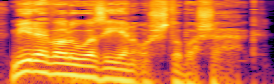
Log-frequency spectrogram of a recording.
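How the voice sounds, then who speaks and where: A man's voice: low voice, huge pitch swings, darkish tone, dry recording, studio quality, pitched above the performer's own voice. A man reading an audiobook, voicing a stern old priest who admonishes and blesses a crowd. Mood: irritated. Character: stern old village priest, grave and commanding.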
